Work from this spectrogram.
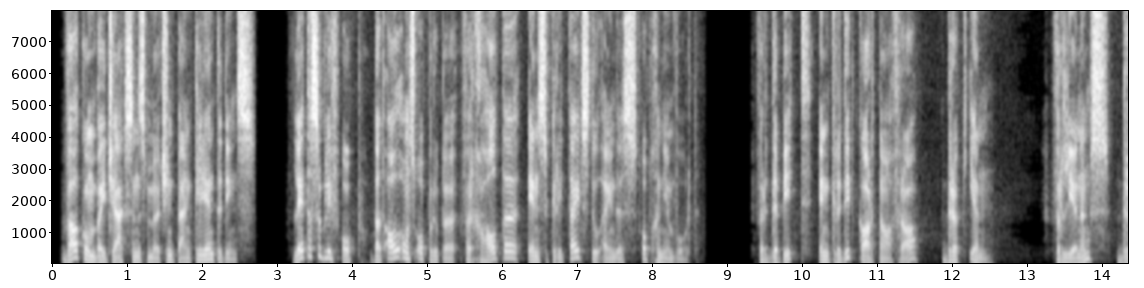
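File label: Afrikaans, male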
